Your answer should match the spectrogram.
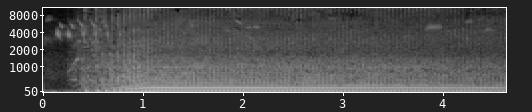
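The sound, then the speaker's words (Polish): A lawn mower engine, heard at seven in the morning on a Saturday, sputters to life, revs up within a second, then settles into a loud, steady, buzzing drone, with faint bird chirps in the background. “I ja nie mam absolutnie nic do koszenia trawy, żeby było jasne.”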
